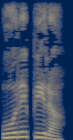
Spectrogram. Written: ಓರೆಪೋರೆ

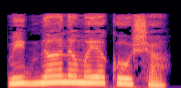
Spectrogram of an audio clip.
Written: ವಿಜ್ಞಾನಮಯಕೋಶ

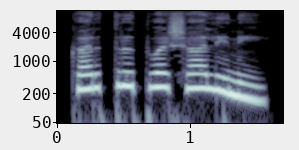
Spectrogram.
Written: ಕರ್ತೃತ್ವಶಾಲಿನಿ

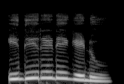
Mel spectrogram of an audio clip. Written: ಇದಿರೆಡೆಗೆಡು

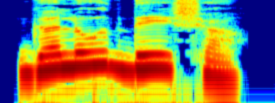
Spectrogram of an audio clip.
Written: ಗಲೋದ್ದೇಶ

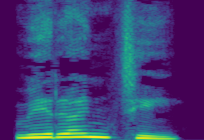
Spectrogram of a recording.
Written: ವೈರಿಂಚಿ

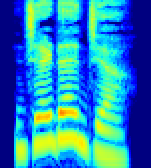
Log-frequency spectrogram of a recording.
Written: ಜಡ್ಜಿ

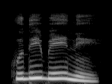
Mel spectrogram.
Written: ಕುದಿಬೇನೆ

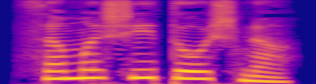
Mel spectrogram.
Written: ಸಮಶೀತೋಷ್ಣ

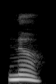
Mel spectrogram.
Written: ಣ

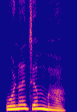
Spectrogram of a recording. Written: ಒಣಜಂಭ

